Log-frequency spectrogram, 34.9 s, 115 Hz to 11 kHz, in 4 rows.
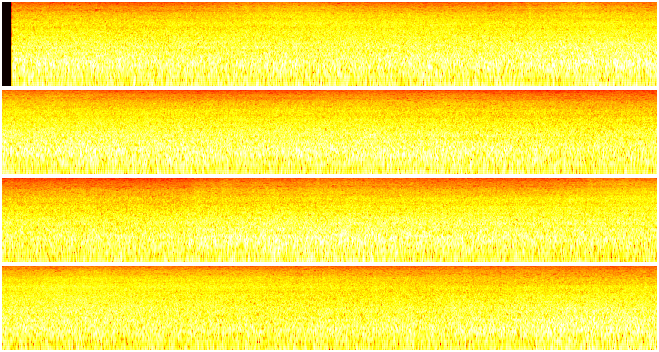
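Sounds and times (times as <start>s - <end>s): ocean waves breaking on beach: 0.2s - 34.9s.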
